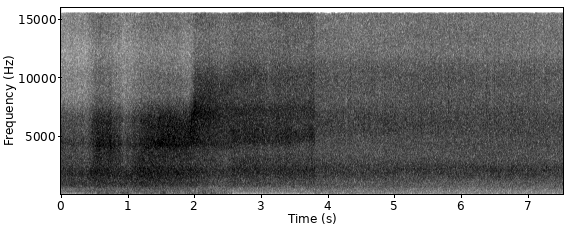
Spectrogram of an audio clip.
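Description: Heavy rain pouring in a windstorm, a loud, steady rush of rain and wind. It swells about half a second in and eases a little a few seconds later.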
